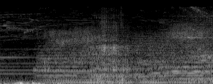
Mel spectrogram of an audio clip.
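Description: Cartoon magic-spell sound effect, a noisy shimmering swell that builds from about half a second in, over the episode's background music.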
